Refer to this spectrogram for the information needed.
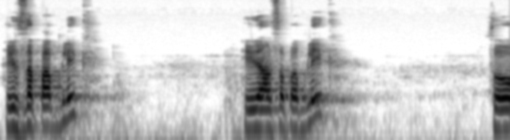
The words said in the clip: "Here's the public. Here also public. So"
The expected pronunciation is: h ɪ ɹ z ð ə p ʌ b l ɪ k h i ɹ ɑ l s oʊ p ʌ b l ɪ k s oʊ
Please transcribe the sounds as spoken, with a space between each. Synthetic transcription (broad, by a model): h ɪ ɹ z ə p ʌ b l ɪ k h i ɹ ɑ s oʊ p ʌ b l ɪ k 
